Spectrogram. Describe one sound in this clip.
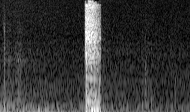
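A game piece clicks once as it is placed on the board.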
